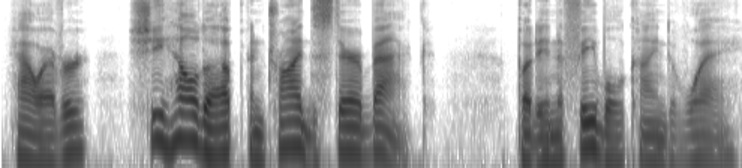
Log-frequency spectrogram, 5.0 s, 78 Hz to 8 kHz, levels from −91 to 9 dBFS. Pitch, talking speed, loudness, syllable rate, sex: 110 Hz, 195 wpm, -19 LUFS, 5.0 syllables/s, male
